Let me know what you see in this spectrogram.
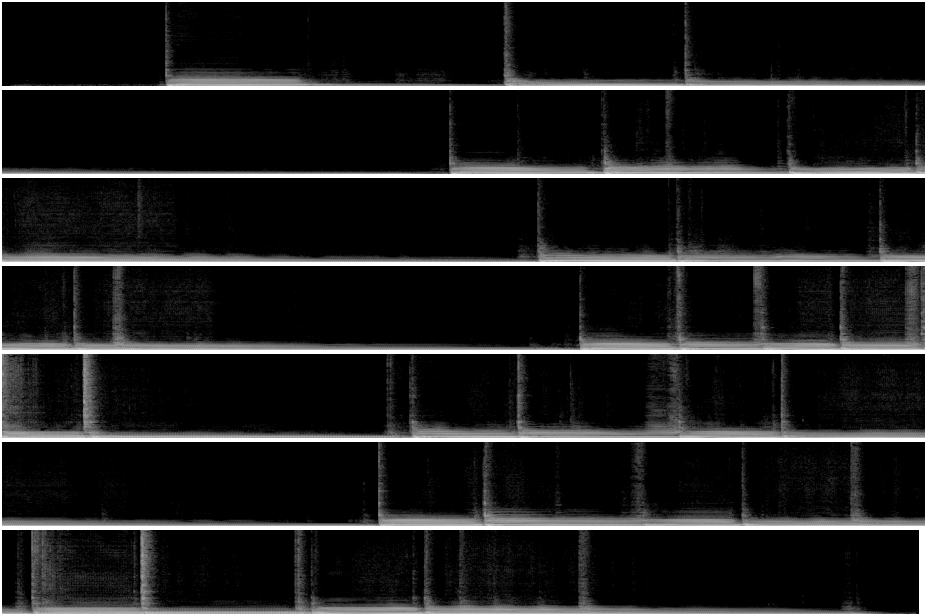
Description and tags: Double bass upright bass - Dark- ambient
Double bass upright bass - dark ambience madness
dark, Double, upright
